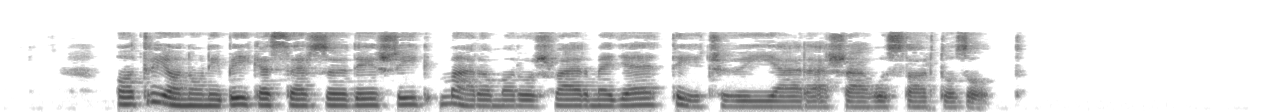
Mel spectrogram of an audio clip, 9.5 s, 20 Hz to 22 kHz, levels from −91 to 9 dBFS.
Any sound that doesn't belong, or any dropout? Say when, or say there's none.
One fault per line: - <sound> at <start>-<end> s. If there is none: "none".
none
